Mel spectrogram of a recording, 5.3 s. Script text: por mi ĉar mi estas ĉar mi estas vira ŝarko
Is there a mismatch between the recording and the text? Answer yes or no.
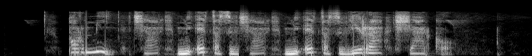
no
